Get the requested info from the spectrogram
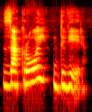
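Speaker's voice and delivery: very slow, separated words; slow model sentence. Shown as a demonstration. Teacher giving a door example to learners, very slowly. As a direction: spell it out word by word for learners.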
